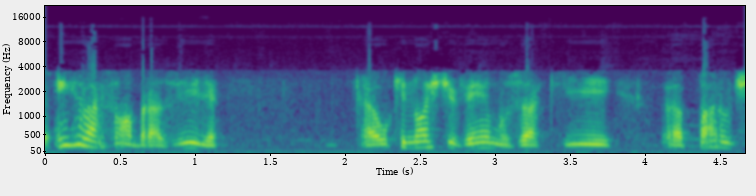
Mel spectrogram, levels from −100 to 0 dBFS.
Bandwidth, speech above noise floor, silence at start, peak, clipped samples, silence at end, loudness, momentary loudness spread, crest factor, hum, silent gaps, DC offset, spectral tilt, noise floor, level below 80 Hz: 8.2 kHz; 33 dB; 0 s; 0 dBFS; under 0.1%; 0 s; -18 LUFS; 9 LU; 18 dB; none; none; under 0.1%; -7 dB/octave; -50 dBFS; -54 dBFS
